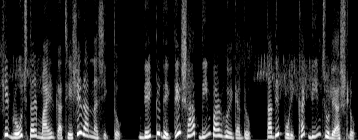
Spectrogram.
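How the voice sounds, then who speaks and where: A woman's voice: a little high, sing-song, moderate pace, dark tone. A woman reading scripted fairy-tale narration as the narrator.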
